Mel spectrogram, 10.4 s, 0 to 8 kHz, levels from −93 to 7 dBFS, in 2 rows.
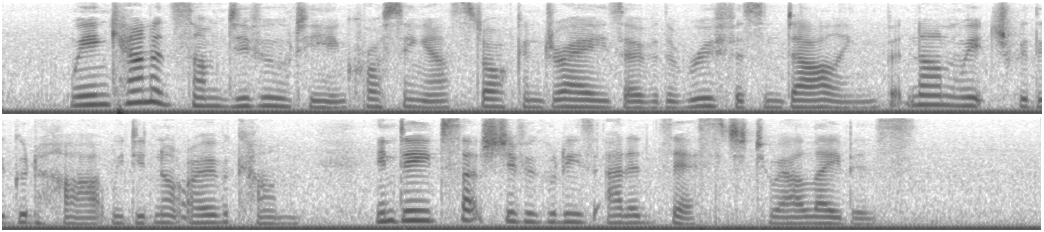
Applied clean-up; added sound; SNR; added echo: none; Mechanical fan; -5 dB; none.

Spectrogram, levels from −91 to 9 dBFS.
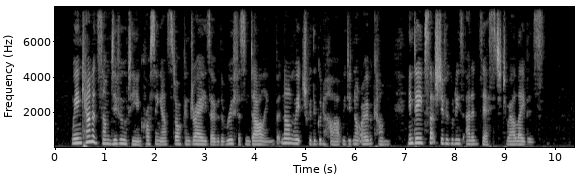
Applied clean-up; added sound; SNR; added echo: classical method Wiener filter.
